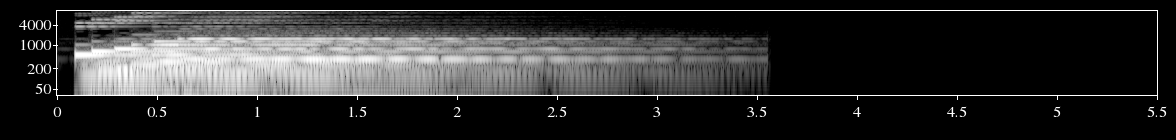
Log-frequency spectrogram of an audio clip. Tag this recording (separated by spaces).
congratulations finish game happy video-game win yay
